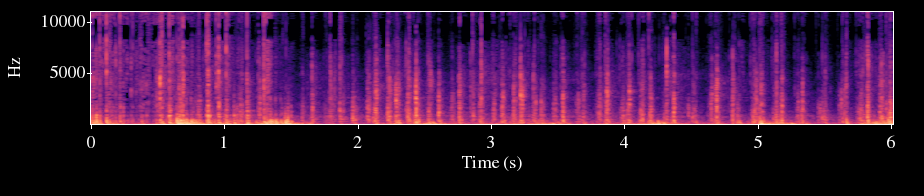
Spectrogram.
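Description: Long acrylic nails tap and scratch rapidly across a thin white sheet of paper held curved in both hands. The result is a fast, irregular run of soft, low, papery taps mixed with dry scratching and crinkling, with a few louder thumps along the way.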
